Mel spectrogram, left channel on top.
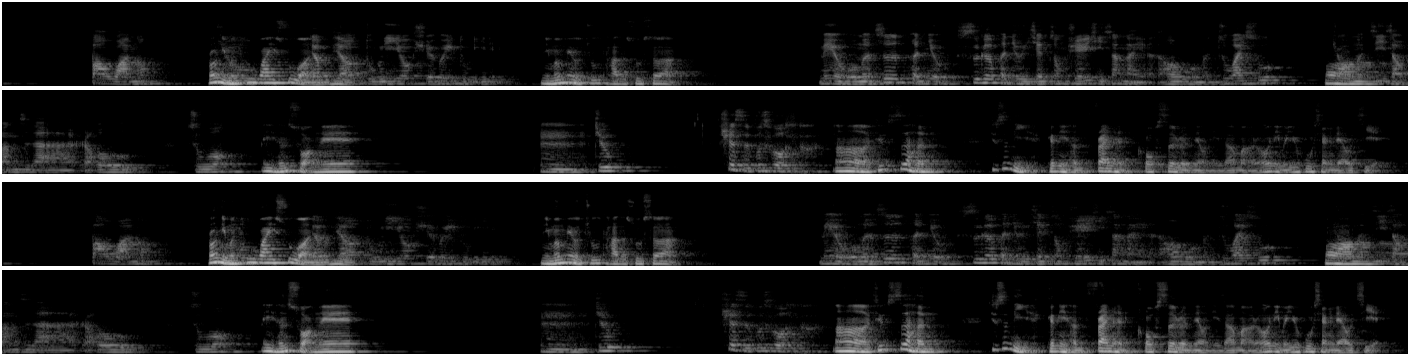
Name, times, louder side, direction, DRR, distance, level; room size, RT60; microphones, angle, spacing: voice 1, 0.9-1.6 2.2-2.6 3.1-4.9 8.2-12.7 13.3-15.4 15.9-16.4 19.4-20.2 21.2-22.2, left 2 dB, 80° left, 5 dB, 1.4 m, -42 dB
voice 2, 2.1-3.5 5.4-6.8 13.2-14.0 16.7-17.7 22.4-23.5 24.0-27.8, right 2 dB, 25° right, 10 dB, 0.3 m, -30 dB
12.0 x 4.6 x 4.4 m, 0.83 s
head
